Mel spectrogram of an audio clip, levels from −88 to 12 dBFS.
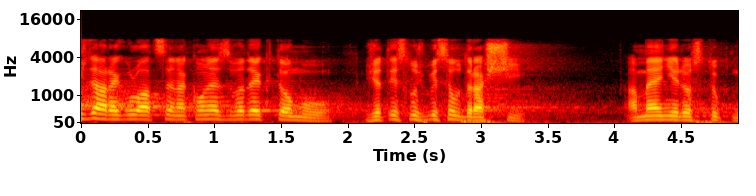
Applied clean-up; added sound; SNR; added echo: none; none; none; none.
